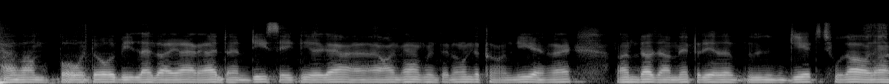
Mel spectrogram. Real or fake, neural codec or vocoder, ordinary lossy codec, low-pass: fake; codec, 16 kHz, 1 kbps, FunCodec, trained on LibriTTS, 50 frames a second; none; 7.2 kHz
